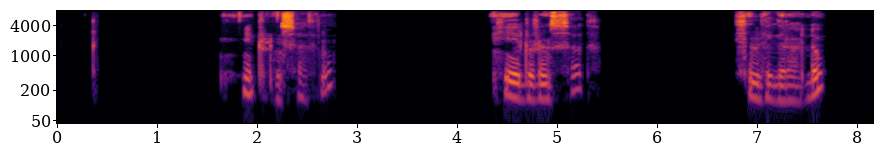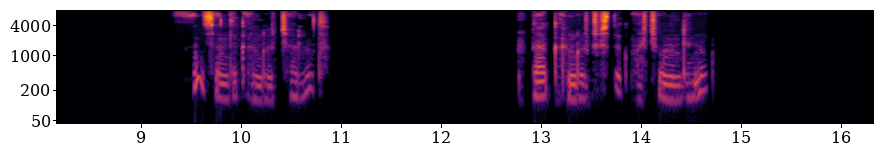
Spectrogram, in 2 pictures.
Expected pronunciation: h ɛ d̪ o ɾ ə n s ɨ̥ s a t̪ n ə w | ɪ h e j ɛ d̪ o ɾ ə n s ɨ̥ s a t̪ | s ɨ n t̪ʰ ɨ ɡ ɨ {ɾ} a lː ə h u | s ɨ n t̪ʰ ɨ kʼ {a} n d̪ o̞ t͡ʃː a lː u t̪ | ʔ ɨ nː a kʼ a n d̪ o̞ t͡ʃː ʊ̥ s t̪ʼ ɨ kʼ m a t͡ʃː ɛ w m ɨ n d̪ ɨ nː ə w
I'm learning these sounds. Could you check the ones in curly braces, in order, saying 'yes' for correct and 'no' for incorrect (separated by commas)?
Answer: yes, yes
